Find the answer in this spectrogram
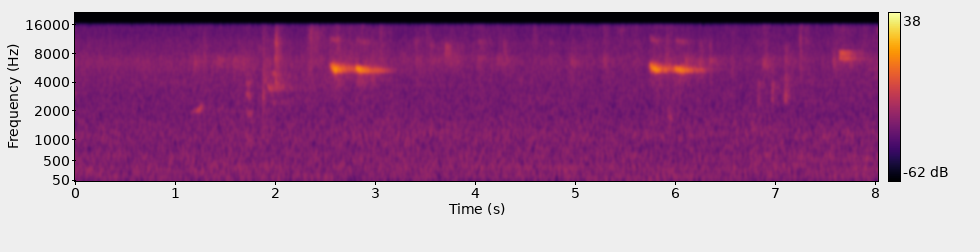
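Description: Two short, high bird chirps about three seconds apart, each a quick double note, over a steady outdoor background hiss.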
